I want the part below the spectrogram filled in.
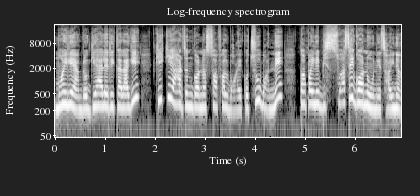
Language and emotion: Nepali, surprised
